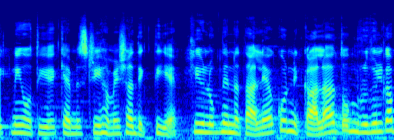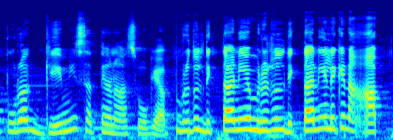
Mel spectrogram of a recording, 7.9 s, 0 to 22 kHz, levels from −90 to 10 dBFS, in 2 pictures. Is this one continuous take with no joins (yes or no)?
no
